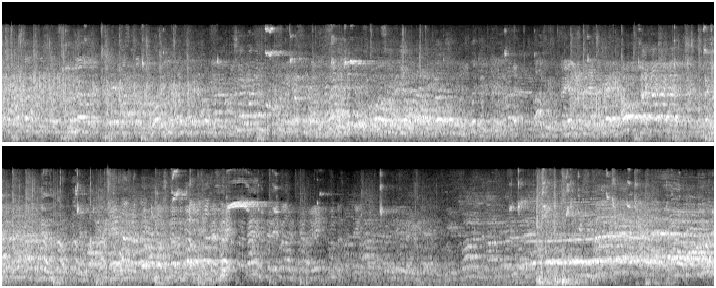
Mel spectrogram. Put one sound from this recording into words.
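Sports shoes squeak on a hard floor.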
